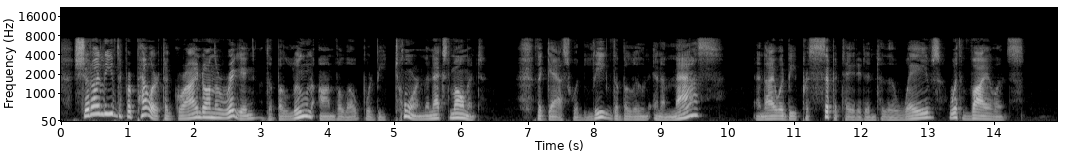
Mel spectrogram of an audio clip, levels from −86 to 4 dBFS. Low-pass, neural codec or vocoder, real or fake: 7.2 kHz; none; real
